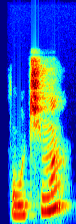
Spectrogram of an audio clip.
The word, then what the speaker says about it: última: O última. Temos aqui também uma proparoxítona. Sílaba tônica é a antipenúltima, né?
